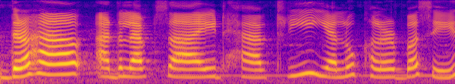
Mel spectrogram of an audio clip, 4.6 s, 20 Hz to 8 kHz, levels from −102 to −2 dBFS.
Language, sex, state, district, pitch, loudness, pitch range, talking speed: English, female, Punjab, Kapurthala, 295 Hz, -16 LUFS, 275-340 Hz, 145 wpm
